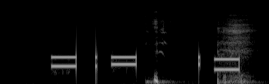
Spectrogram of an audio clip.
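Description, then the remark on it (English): A telephone number being dialed: three steady two-pitch touch-tone beeps, separated by sharp clicks and a brief muffled rustle, the last tone overlapped by a burst of hissing noise. “That's Yeah, we'll give him a call.”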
